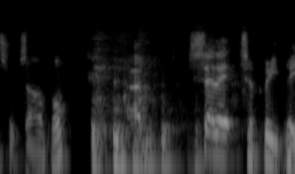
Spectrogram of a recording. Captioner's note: laughs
